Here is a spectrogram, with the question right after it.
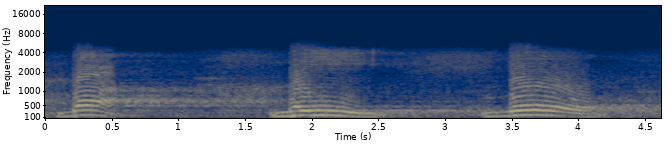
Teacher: itu keluar dari salah satu tepi lidah atau dari kedua-duanya secara bersamaan menempel pada dinding dalam gigi geraham a atas. Singkatnya d ini tepi lidah ke gigi geraham bagian dindingnya yang atas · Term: huruf dhad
